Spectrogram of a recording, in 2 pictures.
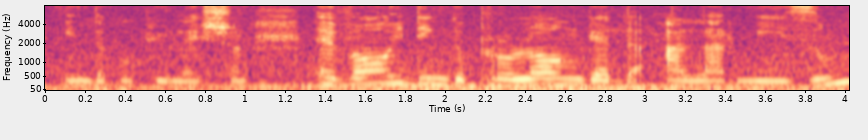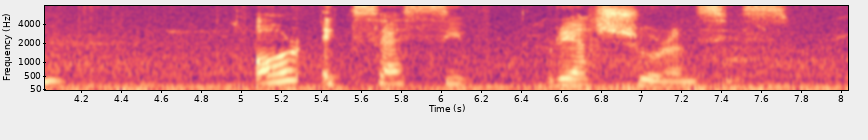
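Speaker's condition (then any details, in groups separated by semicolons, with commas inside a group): No condition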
